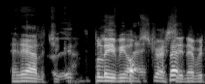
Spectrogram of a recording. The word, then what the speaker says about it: Energica: Energica. Stress on the second syllable. Energica.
